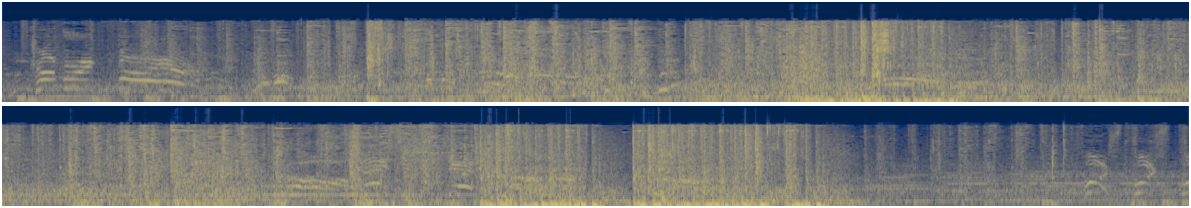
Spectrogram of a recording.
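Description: Heavy covering gunfire in a video game, a loud continuous fusillade with booming impacts and mechanical clatter that swells midway, while voices shout over the din.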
